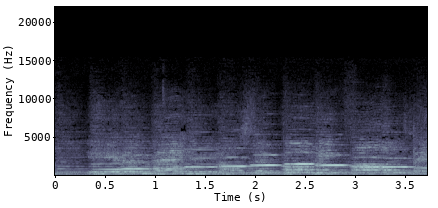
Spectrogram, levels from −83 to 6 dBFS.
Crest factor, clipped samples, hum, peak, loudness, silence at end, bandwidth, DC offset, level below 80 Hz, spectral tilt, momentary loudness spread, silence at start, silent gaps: 14 dB; under 0.1%; none; -8 dBFS; -21 LUFS; 0 s; 15 kHz; under 0.1%; -46 dBFS; -3.5 dB/octave; 6 LU; 0 s; none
